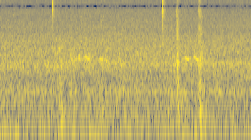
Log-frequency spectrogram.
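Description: Switches click sharply on an overhead panel.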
